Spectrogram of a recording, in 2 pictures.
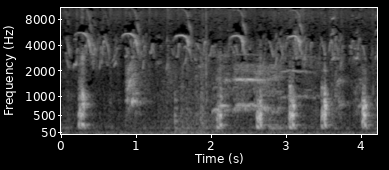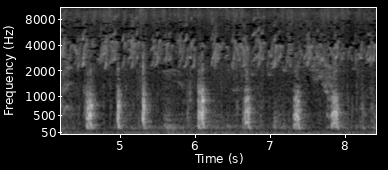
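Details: Domestic hen tending a brood of 31 newborn chicks, giving steady low clucks roughly every half second while the chicks keep up a chorus of shrill, curving peeps above.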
